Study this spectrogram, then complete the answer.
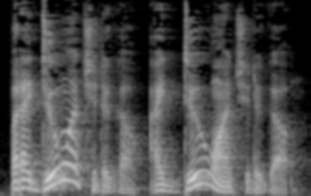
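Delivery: insistent, DO punched each time; emphatic DO against a wrong impression; stress on DO. Shown as a demonstration. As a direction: reassure firmly by leaning on "do". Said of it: "to emphasize that I really".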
